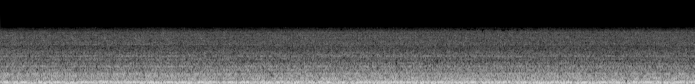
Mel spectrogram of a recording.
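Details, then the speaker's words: Dodge Ram 5.7L Hemi V8 (2003 stated, 2010 1500 in description), couple hundred thousand miles, after replacing a leaking power steering pump, idling with wheel worked lock to lock: steady, even low idle, no whine or groan; normal pump operation. "i'm going to take the steering wheel run it from lock to lock or stop to stop a few times see how it sounds and then we'll check the fluid level"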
